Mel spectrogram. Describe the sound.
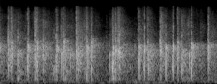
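A round of applause from a small group of about thirty football fans. Separate claps stand out in a brisk, uneven patter that swells and dips a few times across the short burst.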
